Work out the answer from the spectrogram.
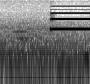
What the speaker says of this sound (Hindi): यहाँ पे भी ये बीप आ रही है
